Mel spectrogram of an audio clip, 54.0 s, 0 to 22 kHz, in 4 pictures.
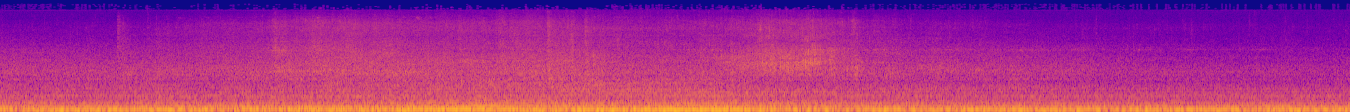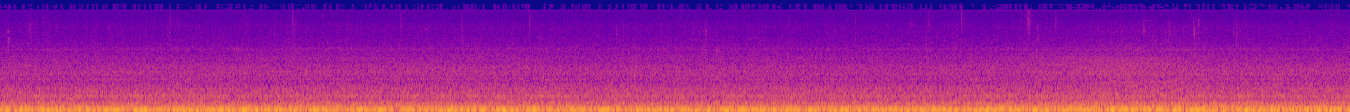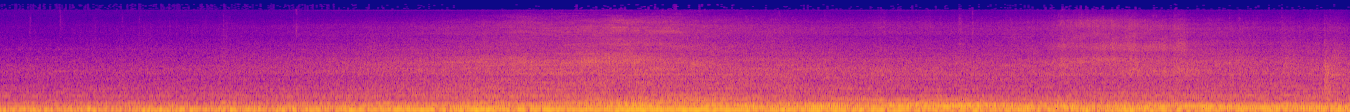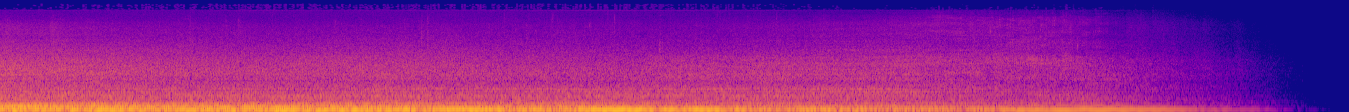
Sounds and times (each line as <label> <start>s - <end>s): City centre hum 0.0s - 53.0s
